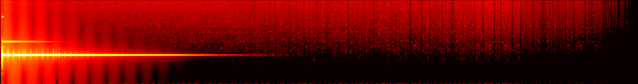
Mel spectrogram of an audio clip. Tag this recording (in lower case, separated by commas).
music, keyboard (musical), piano, musical instrument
